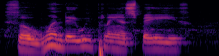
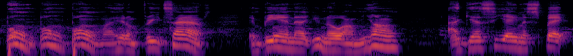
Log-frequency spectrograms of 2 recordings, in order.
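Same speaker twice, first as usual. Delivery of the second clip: normal talking voice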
